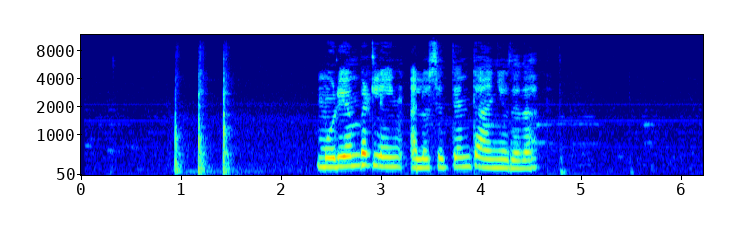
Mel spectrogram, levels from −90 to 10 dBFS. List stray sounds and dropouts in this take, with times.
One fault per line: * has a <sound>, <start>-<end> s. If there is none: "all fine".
* has a thud, 0.9-1.8 s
